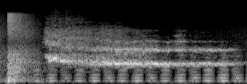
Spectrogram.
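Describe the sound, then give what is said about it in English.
A van skidding into a spin: a short harsh burst gives way to a loud, sustained tire screech. The screech stays high and steady over a pulsing low rumble, fading only slightly before the end. “And the van is like almost going into a spin.”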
